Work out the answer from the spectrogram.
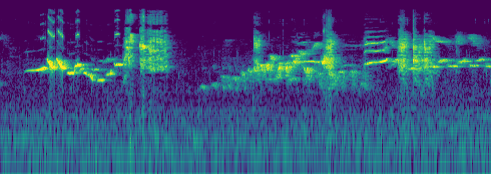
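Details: White-rumped shama 'rencetan' song meant to stimulate mating: bright whistled phrases and scratchy bursts, a short pause, then a rising series of buzzy, chattering notes.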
